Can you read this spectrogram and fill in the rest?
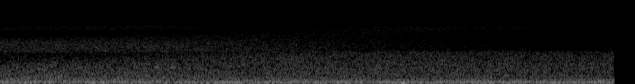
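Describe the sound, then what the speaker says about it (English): Rain starting to fall along a trail at Nambe Falls, New Mexico, a dense, steady wash of hiss that runs loud and unbroken before cutting off abruptly near the end. "Ayan na ang ulan."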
